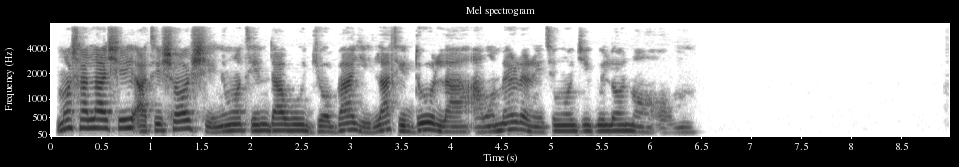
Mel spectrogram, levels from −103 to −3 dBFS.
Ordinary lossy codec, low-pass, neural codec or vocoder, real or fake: none; 7.2 kHz; none; real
